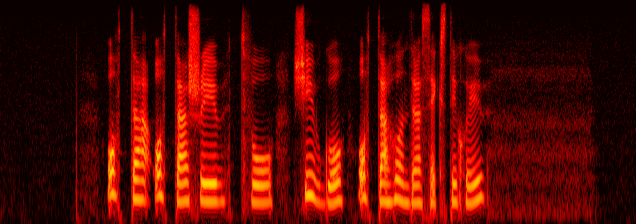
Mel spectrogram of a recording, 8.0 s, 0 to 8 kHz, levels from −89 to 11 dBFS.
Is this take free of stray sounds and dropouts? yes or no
yes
